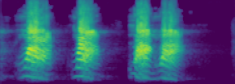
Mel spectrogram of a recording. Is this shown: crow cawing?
yes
